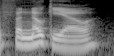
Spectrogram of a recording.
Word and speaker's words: Finocchio: Uh, there's a guy from Hillsong named Pastor Nathan Finocchio, rhymes with oh, Pinocchio. Yeah, Finocchio.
